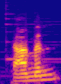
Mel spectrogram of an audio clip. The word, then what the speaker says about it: Tamil: This can be split into three syllables. The first syllable has a consonant T and a vowel A. The second syllable has a consonant M and a vowel I. Whereas the last syllable is a consonant without a vowel. That's why it has to be pronounced with a stop. That is, it ends there.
